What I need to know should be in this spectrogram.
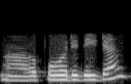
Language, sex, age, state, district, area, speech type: Odia, female, 45-60, Odisha, Gajapati, rural, conversation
